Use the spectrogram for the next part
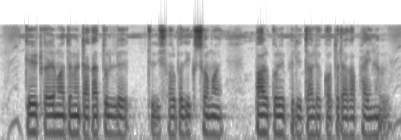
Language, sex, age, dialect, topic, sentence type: Bengali, male, 18-24, Standard Colloquial, banking, question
